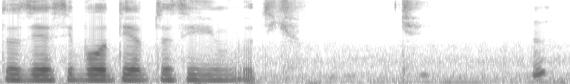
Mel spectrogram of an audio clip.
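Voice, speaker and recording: A woman's voice: fairly low pitch, completely flat delivery, brisk, dark tone. A woman with a Hindi accent casually narrating a story, often repeating her linking words. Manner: repetitive, many "to" linkers.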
